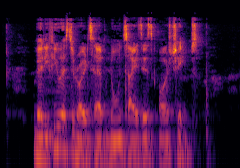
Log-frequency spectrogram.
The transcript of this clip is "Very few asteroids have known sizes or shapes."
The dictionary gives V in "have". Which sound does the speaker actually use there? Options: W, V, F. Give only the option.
V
